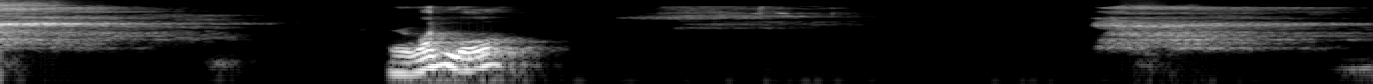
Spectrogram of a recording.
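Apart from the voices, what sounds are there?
deep nasal inhale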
